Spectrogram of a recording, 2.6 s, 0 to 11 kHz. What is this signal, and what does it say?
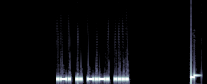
Morse code, heard as a keyed tone, about 52 wpm, 700 Hz. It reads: RICH
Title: Sentences from Top 1100 Words - New Word Drill - 50wpm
